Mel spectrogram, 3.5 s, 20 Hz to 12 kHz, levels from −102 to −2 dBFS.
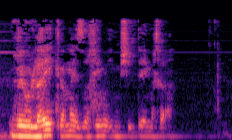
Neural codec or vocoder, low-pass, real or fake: none; 7.2 kHz; real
